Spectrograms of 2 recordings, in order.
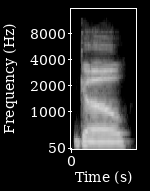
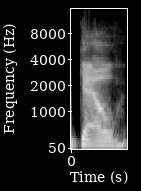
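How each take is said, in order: First: Said in the usual way. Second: Put-on "gel" with a short e, for girl; "gel", rhyming with bell; regional vowel. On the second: Shown as a demonstration. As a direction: say "gel" the Derbyshire way. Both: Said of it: "instead of".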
